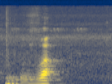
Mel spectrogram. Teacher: যে সাউন্ডটা তৈরি করতে আমার দাঁতও লাগছে আবার ঠোঁটও লাগছে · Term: ল্যাবিয়ন ডেন্টাল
